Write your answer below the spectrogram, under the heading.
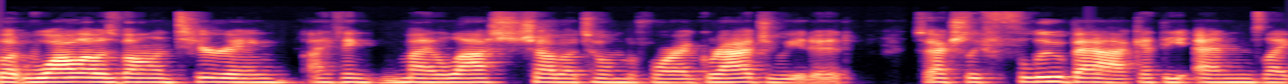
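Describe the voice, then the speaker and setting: A woman with an American accent and a medium pitch speaks in a bright, sharp tone against a quiet background. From New York, Brooklyn (Flatbush). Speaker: social media influencer. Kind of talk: casual interview chat. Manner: animated, uses voices when quoting people.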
